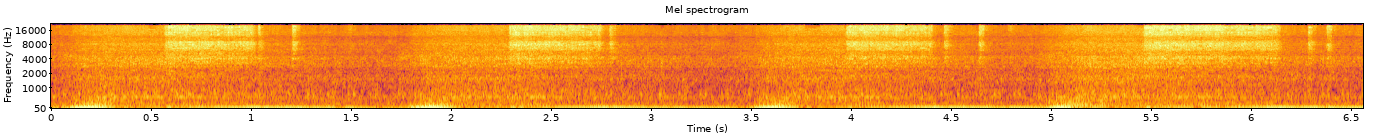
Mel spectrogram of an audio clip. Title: Audi A4 B7 G.H - Rattle noise from turbo waste gate when reving engine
